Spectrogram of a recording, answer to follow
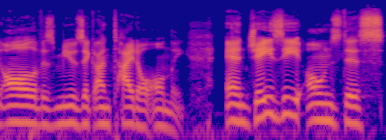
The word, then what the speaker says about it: Tidal: title is or just kind of leave Tidal, it there? Tidal. Title. Like Tidal Wave. That's how it's spelled.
